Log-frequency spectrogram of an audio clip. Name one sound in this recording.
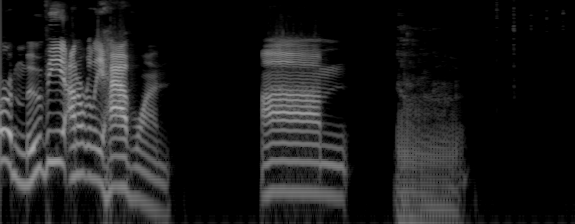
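A young man talks close into a microphone with animation, in short bursts.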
